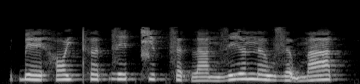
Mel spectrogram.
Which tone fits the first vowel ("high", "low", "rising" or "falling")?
low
